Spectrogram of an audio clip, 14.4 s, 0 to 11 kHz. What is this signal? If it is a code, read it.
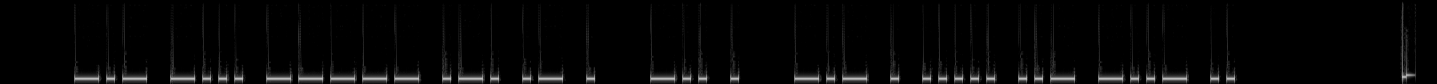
Morse code, heard as a keyed tone, about 16 wpm, 700 Hz. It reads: KB0RAE DE KE5UXI
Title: USA Callsign DE Callsign 15wpm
